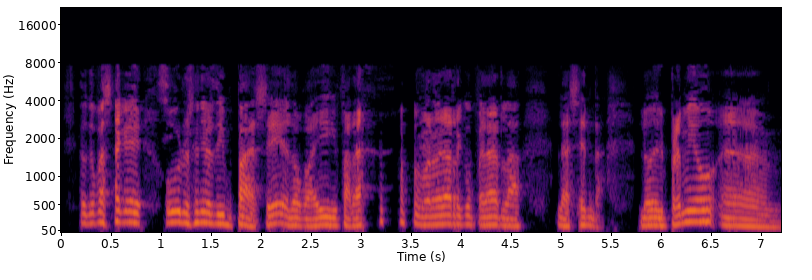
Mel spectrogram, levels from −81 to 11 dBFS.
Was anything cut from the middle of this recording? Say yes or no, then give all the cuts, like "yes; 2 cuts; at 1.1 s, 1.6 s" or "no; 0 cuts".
no; 0 cuts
